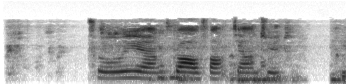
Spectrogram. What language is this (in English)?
Chinese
